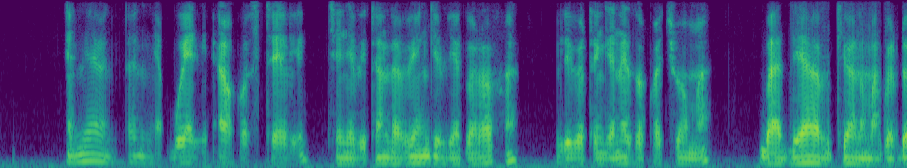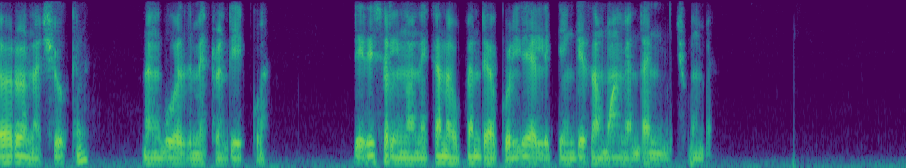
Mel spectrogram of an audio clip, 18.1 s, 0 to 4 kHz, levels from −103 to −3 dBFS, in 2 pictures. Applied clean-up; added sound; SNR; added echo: neural diffusion model UNIVERSE++.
